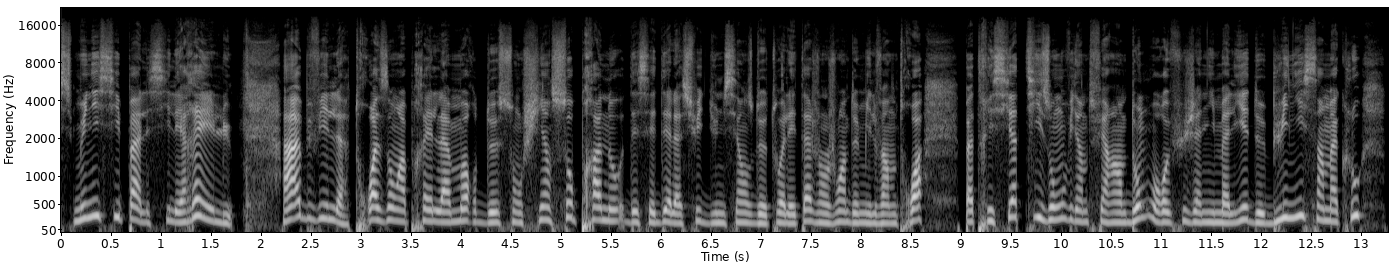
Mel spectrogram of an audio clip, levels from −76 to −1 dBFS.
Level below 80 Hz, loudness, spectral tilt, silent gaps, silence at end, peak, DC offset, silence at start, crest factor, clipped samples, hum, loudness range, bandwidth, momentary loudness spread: -42 dBFS; -23 LUFS; -3.5 dB/octave; none; 0.05 s; 0 dBFS; under 0.1%; 0 s; 22 dB; under 0.1%; none; 2 LU; 19 kHz; 4 LU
